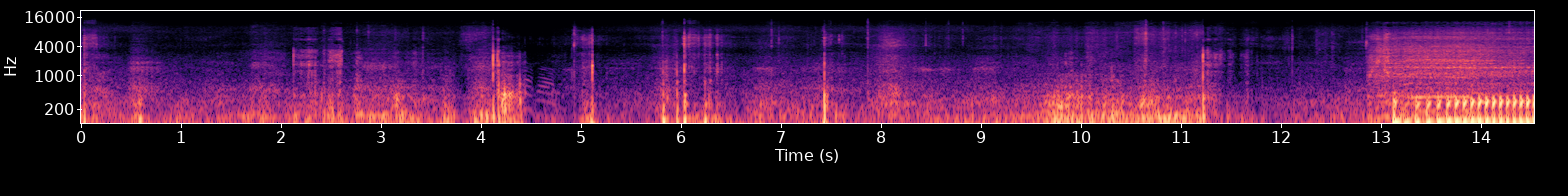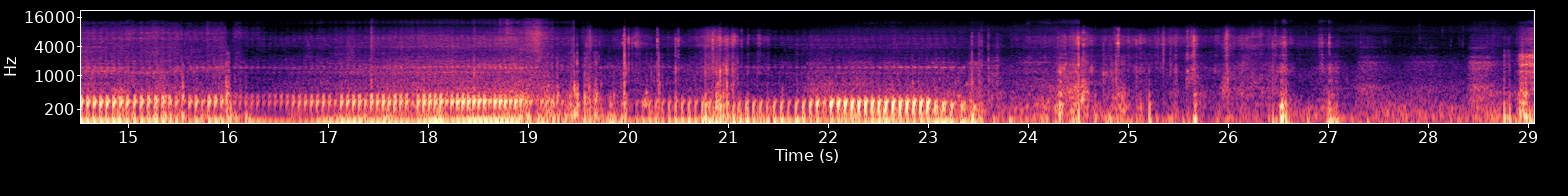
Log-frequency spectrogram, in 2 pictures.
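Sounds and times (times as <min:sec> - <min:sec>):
motorcycle engine revving: 0:12.8 - 0:24.4.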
